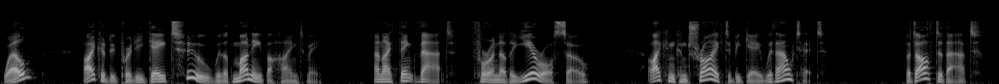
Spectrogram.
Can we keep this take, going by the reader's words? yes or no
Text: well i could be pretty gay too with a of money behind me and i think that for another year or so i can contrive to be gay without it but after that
yes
